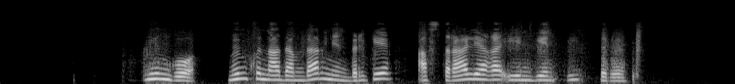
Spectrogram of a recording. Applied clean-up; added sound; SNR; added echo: neural mask model RNNoise.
